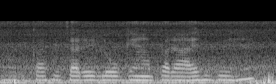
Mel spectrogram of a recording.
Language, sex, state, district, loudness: Hindi, female, Chhattisgarh, Raipur, -17 LUFS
